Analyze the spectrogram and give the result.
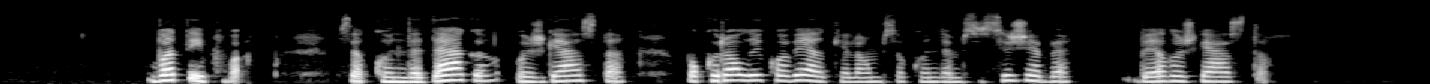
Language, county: Lithuanian, Vilnius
